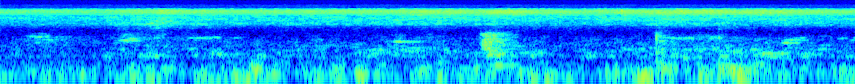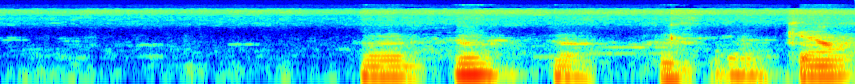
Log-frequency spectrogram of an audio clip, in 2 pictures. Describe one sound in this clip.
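A craft knife scrapes softly across card.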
